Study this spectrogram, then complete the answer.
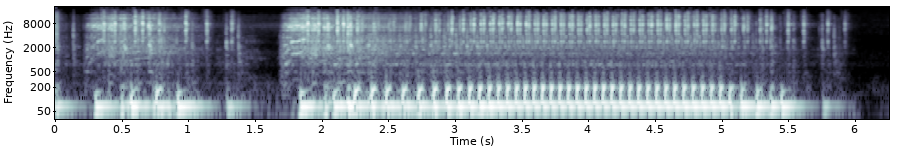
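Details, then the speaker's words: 2009 Yamaha YZF-R 125 with full Leo Vince exhaust, starting after a breakdown: single-cylinder fires after a few tries and runs with a loud metallic clatter over the thump. "Donc il y a juste un énorme bruit dans le moteur, donc je vais essayer de voir d'où ça vient."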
